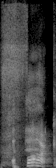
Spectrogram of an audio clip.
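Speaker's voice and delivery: high, strained gasp of a word; laughing disbelief; high-pitched overwhelmed curse; floored. Real, not acted. Overwhelmed by the joke.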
